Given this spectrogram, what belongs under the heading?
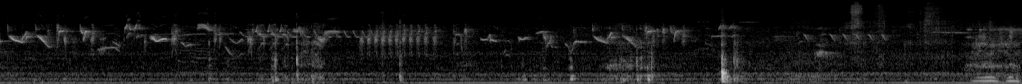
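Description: Honey bees buzz around hive frames being worked during a colony split, a soft close hum under scattered clicks and frame knocks, with birds chirping in the background.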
